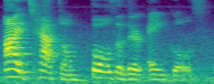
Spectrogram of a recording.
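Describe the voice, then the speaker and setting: Animated woman reading a storybook, roomy echo. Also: lowish voice, normal speed. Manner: expressive, dramatizing dialogue. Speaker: teacher reading a children's book aloud. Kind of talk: animated storytime read-aloud in a child's first-person voice. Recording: roomy echo, distant mic, faint noise.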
